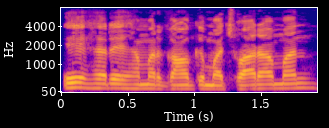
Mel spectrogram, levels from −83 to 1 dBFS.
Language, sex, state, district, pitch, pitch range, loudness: Chhattisgarhi, male, Chhattisgarh, Rajnandgaon, 145 Hz, 130-155 Hz, -14 LUFS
